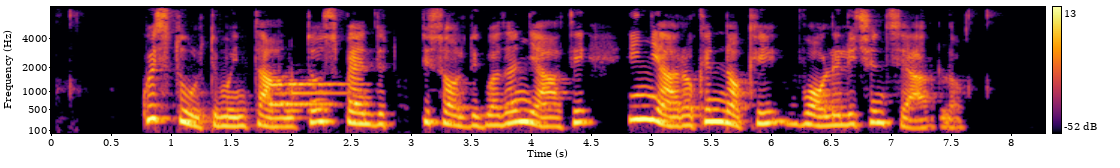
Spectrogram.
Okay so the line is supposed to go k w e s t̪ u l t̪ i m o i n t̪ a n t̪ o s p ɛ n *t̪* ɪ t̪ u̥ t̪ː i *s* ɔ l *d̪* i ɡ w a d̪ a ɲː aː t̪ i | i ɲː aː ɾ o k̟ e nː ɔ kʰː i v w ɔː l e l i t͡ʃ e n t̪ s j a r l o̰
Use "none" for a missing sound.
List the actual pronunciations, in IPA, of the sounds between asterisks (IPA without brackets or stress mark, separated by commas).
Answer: d̪, s, d̪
